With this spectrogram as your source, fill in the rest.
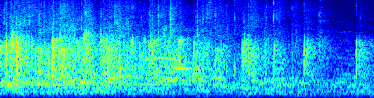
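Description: Congregation applauding during a church service: a dense patter of many hands clapping at fairly close range, holding steady for a few seconds and then easing off slightly.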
